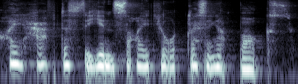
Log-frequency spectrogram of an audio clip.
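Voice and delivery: put-on high, hushed child's whisper; little Iris. Iris waking Grandma early, high hushed plea. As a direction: whisper it urgently as a small girl. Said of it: "she said".

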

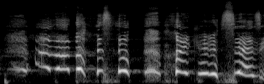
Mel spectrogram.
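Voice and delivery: high laughing voice, words breaking up. Real, not acted. Laughing at her daughter's email line.

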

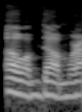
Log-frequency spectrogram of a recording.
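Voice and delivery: usual speaking voice

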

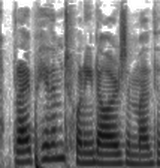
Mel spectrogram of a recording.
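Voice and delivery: normal talking voice

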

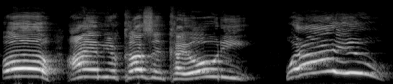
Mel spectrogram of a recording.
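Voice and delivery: high, loud eager call. Acted. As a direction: call out to find your cousin. Coyote calling back to fox.

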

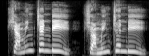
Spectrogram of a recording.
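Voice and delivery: high, insistent chant; chorused plea. A narrator's reading. Seven disciples begging Veerraju's pardon together, high chant. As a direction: cry it out high, like a group in unison. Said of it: "ఏడుగురు ఏకకంఠంతో".

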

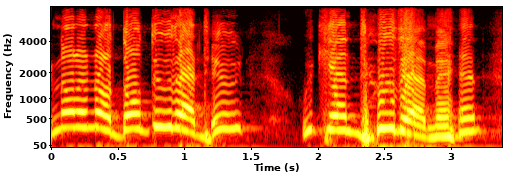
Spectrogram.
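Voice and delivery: high, loud mock-panicked protest; alarmed refusal. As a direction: act out a frantic, laughing refusal, pitch shooting up. Acting out panicked refusal of gift.

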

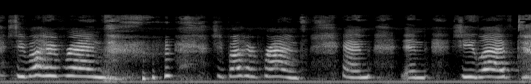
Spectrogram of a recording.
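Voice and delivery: laugh-crying as you blurt it out; laughing through words. Real, not acted. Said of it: "at this point, I was crying".

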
